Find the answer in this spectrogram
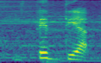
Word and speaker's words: विद्या: नहीं, विद्या, वी, नॉट अ बी।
